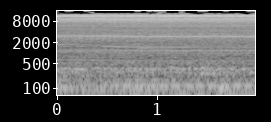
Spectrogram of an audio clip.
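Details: HB R1001 Ford Bronco RC crawler, after fix: shift servo linkage lengthened two turns. Even, steady whir at constant pitch with no clicks, skips or grinding. Gearbox running smoothly.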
